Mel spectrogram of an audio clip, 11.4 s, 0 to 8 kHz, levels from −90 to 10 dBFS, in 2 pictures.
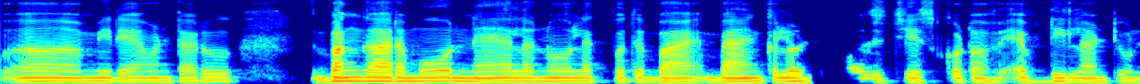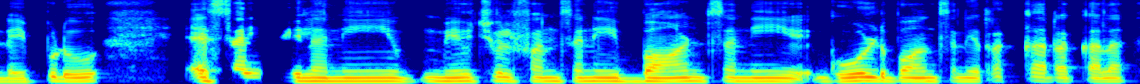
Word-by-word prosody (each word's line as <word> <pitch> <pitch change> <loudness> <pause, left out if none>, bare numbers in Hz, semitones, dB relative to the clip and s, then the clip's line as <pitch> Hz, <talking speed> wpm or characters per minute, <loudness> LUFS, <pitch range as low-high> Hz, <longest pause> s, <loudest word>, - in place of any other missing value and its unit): ఆహ్, 120 -1 +2
మీరేమంటారు? 115 +1 -2 0.6
బంగారమో, 125 -1 +5 0.2
నేలనో 115 +1 +2
లేకపోతే 120 0 -4
బ్యా 110 - +3 0.2
బ్యాంకులో 115 +2 +3
డిపాజిట్ 110 -2 -9
చేసుకోవడం. 110 0 -3 0.2
ఎఫ్డీ 115 +1 -2
లాంటివి 110 +1 -2
ఉండేవి. 105 -1 -4
ఇప్పుడు 120 +1 -1 0.6
ఎస్ఐపిలని, 120 -2 0 0.4
మ్యూచువల్ 120 +2 0
ఫండ్స్ 120 -1 -2
అని 120 0 +2 0.2
బాండ్స్ 120 +2 +2
అని 115 -1 +1 0.4
గోల్డ్ 130 +1 +5
బాండ్స్ 120 0 +1
అని 115 -1 -2
రకరకాల 120 -5 -5
120 Hz, 120 wpm, -21 LUFS, 115-120 Hz, 0.6 s, బంగారమో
